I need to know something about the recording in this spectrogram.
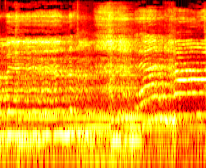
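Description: Live rock band playing, with a female lead vocal singing held notes, one sliding up in pitch in the second half, over electric guitar, drum kit and keyboard.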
